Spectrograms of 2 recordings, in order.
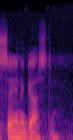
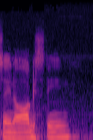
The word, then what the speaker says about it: Augustine: a classic book from what we often refer to as St. Augustine. Or if we pronounce it in English, St. Augustine. A lot of us people pronounce it that way.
